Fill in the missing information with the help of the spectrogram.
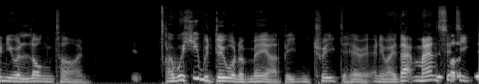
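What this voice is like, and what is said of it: Usual voice. Nothing is said of it.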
